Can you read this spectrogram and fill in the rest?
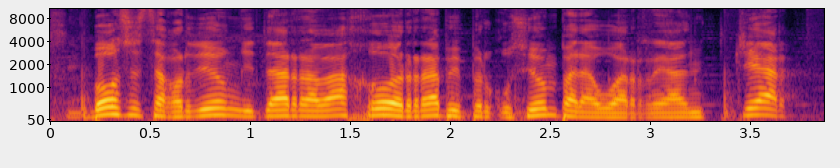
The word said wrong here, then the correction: guarachar: guarachar, ¿lo digo bien? – Sin, guarachar.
